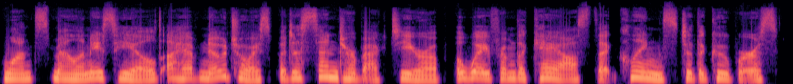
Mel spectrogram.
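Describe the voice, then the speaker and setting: A woman's voice: mid-range voice, normal speed, a little mellow, no room sound, clean studio sound, close to an everyday voice. A woman voicing a guarded older sister who speaks in a firm, clipped, resolute way. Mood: cold, resolute.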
